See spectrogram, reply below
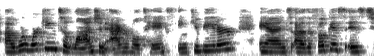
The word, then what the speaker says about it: Agrivoltaics: It's called, and correct me if I get this wrong, the Midwest Agrivoltaics for Resilient Communities Initiative.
